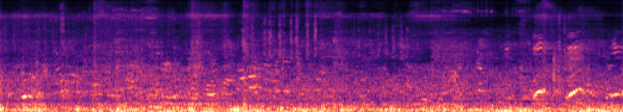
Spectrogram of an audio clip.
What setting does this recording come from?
park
